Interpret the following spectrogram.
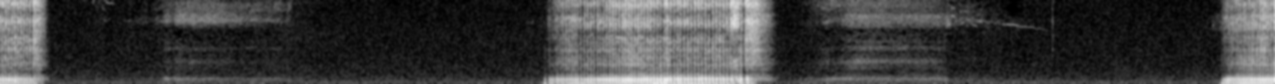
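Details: Snoring dog at night, indoors: one full, harsh, rumbling snore lasting under two seconds, framed by partial snores at the start and end, with soft wheezy exhalations in the quiet gaps.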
